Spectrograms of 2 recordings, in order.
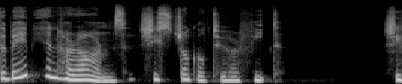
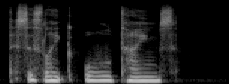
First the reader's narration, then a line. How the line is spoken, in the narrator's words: whispered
